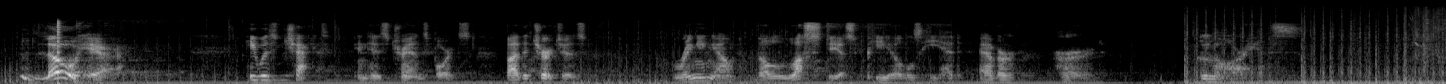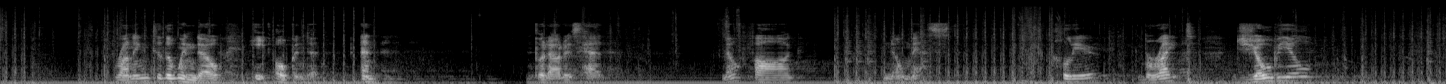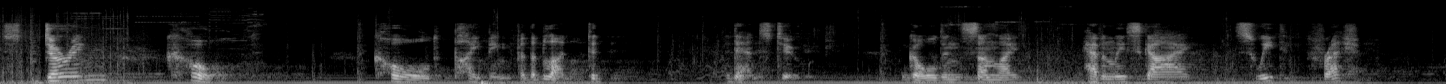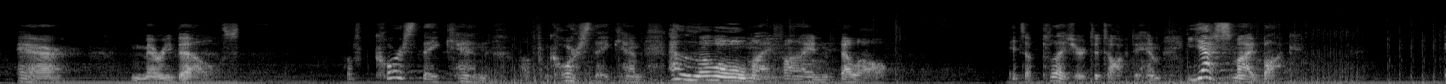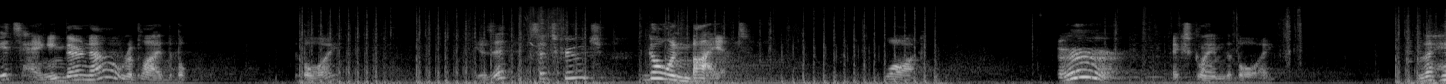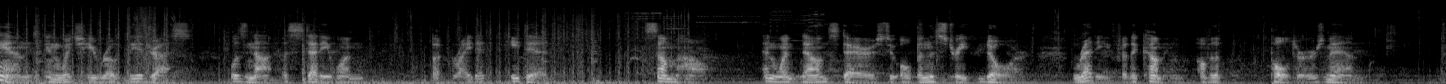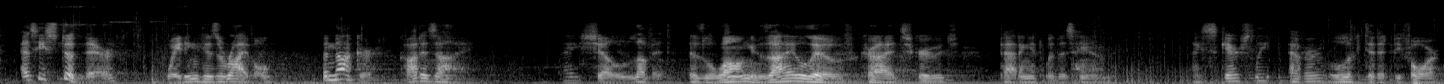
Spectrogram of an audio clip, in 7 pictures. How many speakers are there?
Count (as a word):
one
